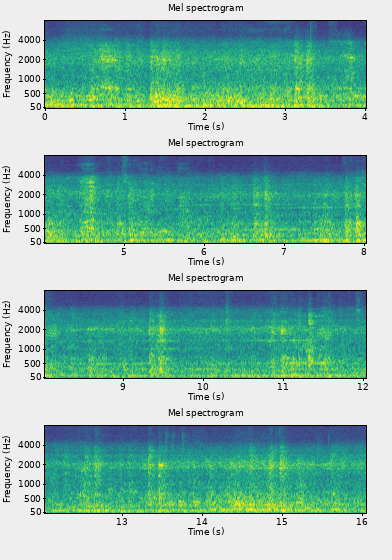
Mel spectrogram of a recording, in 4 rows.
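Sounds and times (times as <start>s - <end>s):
train carriage rumble: 0.0s - 16.0s
wheels clicking over rail joints: 6.3s - 15.8s.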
